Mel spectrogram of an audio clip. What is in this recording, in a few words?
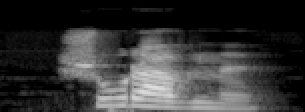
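"шуравны", Komi, female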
